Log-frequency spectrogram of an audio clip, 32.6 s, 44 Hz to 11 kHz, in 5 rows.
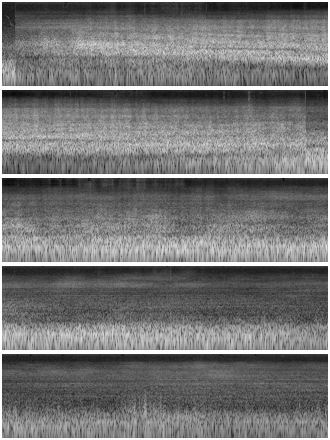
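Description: Jet roar from a formation of Chengdu F-7 fighters flying overhead, its pitch falling slowly as they pass. About twelve seconds in, it turns abruptly into a lower rumble that fades near the end.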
